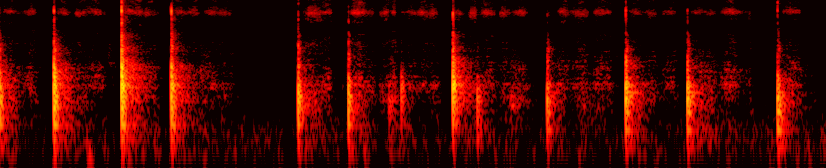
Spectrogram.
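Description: Chalk writing on a blackboard: a quick series of short scratching strokes and taps, about a dozen in all, with a brief pause around two seconds in.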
